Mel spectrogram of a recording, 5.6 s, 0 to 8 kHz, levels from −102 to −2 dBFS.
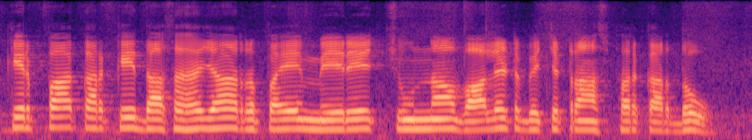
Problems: none marked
